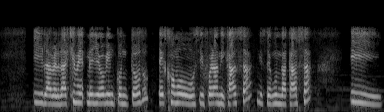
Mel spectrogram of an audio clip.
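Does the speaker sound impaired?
Yes: Down syndrome; trisomy 21, genetic cause; adult, 30 years old, speaking by phone from library, poor line coverage.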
